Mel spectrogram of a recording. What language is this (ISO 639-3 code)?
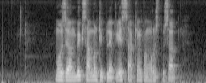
jav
